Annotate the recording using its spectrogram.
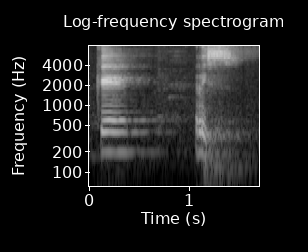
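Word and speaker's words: QRIS: Sekarang di pintu-pintu masjid, di pintu-pintu mall ditulis ada namanya ke ris qis. Q ris. Cara bacanya gimana sebetulnya? Keris. Q-nya quick.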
